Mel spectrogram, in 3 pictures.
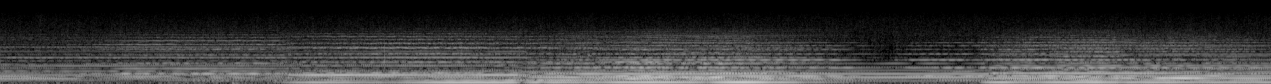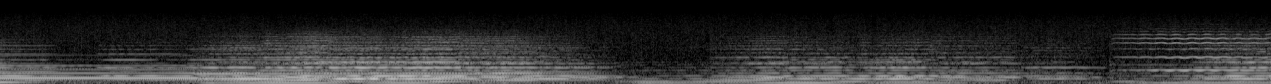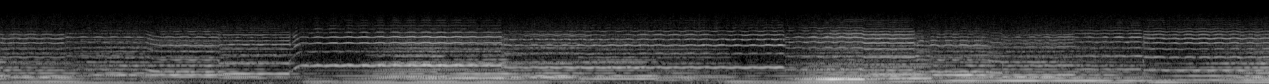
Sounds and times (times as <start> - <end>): Violin, fiddle: 0.0 - 38.1.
